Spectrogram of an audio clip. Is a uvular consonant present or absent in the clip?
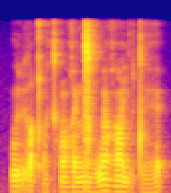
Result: present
